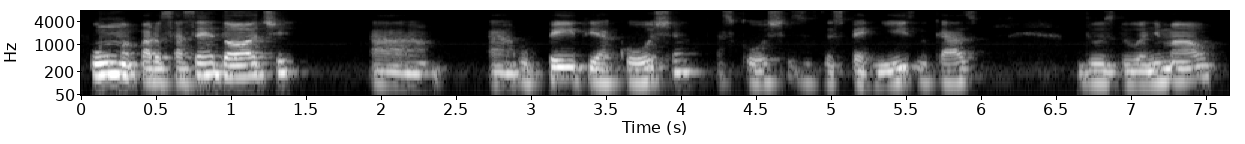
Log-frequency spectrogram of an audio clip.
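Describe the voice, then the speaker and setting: A man lecturing to a class, explaining things step by step. He thinks aloud, backs up and restarts phrases, and checks in with his listeners as he goes. His voice sits at an ordinary middle pitch for a man. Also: darkish tone.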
